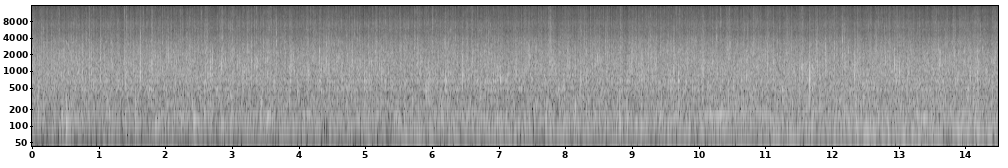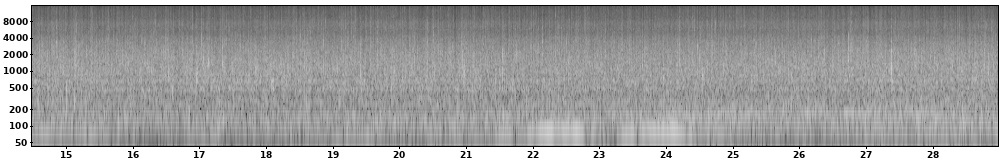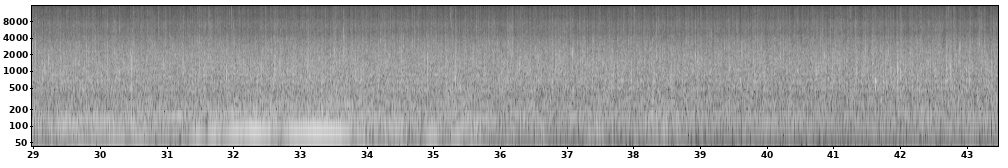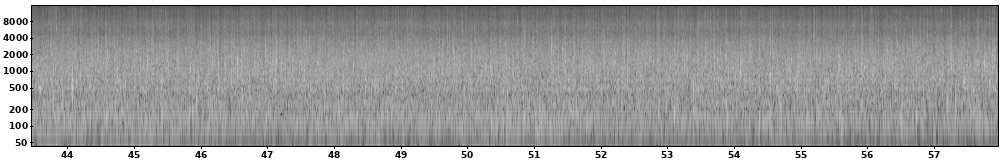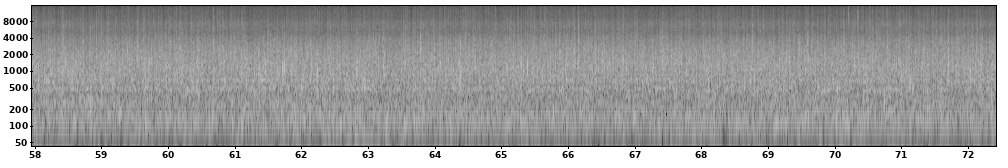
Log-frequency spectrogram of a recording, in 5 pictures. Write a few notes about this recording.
Sounds from the fountain Beauty at the New York Public Library entrance.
